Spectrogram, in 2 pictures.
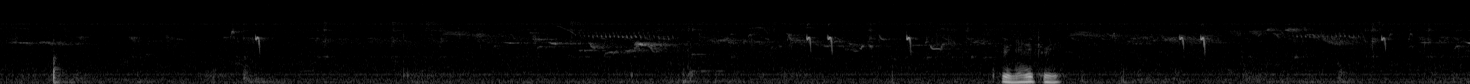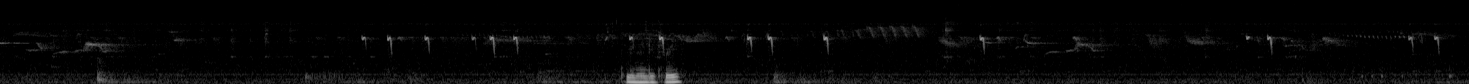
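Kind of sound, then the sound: bird, bird calls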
